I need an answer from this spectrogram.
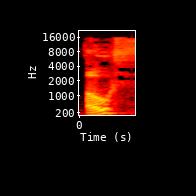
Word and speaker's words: Oath: a little tricky um you pronounced my last name oath like oath of office kind of a strange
